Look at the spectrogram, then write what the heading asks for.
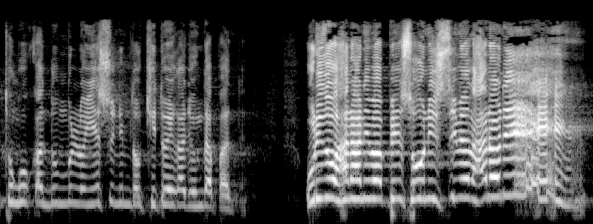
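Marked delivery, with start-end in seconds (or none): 3.1-4.7 loud, high, urgent sermon voice; fiery preaching. Acted. Pastor urges the congregation to pray earnestly, in loud fiery preaching. 4.7-5.9 a loud, slow, wailing cry to God. Shown as a demonstration. Pastor demonstrates crying out to God in prayer, with a loud slow wail. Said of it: "막 부르짖어 기도하는 거예요".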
